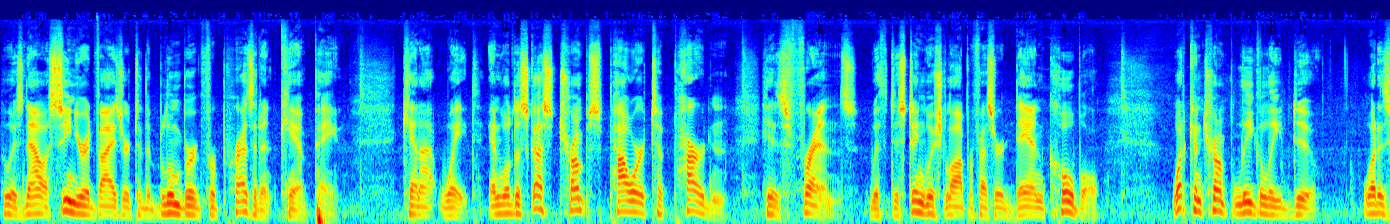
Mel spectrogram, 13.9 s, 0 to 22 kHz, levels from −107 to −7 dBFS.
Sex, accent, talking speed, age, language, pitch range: male, American, 155 wpm, 50-69, English, 105-140 Hz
